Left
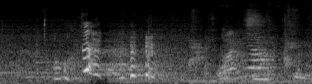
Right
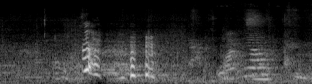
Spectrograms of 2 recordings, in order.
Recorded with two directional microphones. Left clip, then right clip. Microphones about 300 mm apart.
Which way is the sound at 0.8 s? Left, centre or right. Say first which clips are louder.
Right 2 dB; centre.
